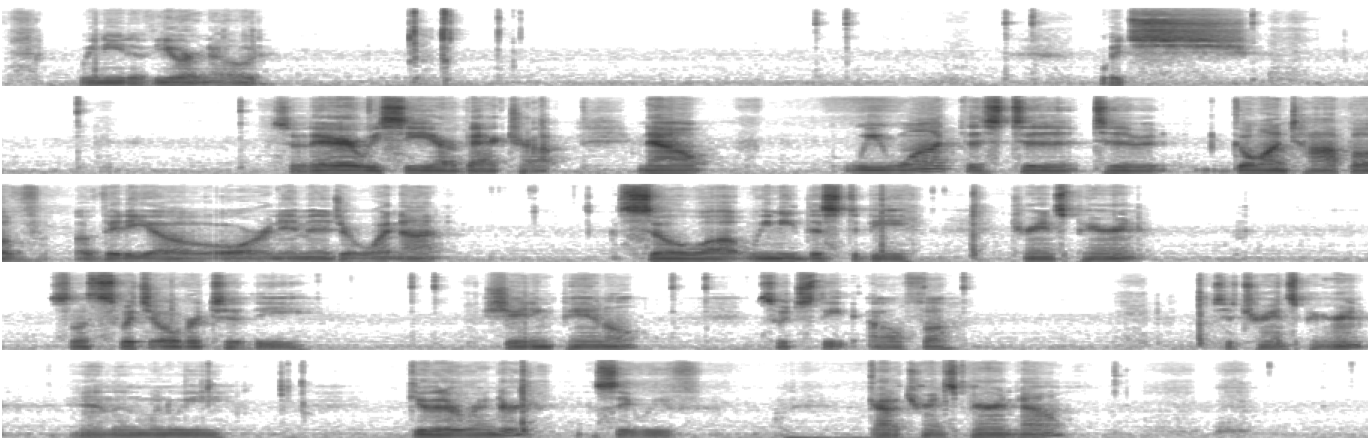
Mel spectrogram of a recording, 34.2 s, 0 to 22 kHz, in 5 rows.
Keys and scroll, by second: 2.0 shift+a, 28.2 F12.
